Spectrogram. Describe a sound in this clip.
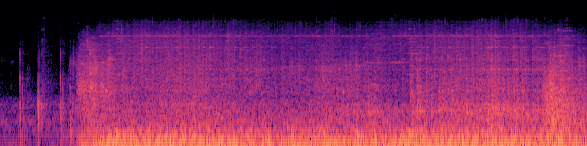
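Armoured footsteps clank on wooden boards.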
